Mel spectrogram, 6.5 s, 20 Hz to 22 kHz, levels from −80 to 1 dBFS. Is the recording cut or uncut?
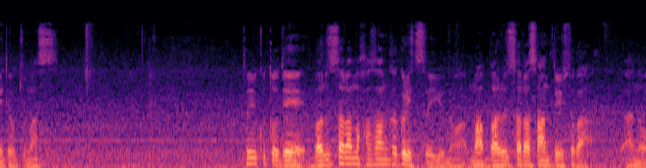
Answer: uncut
